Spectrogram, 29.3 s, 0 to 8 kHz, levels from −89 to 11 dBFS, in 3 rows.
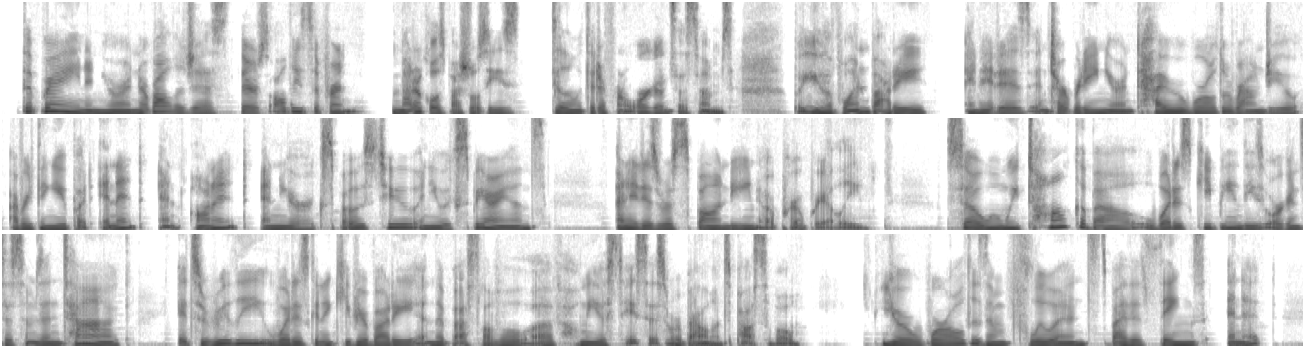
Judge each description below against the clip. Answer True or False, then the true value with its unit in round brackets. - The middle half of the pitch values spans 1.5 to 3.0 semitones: False (3.4 semitones)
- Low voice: False (175 Hz)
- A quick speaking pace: False (185 wpm)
